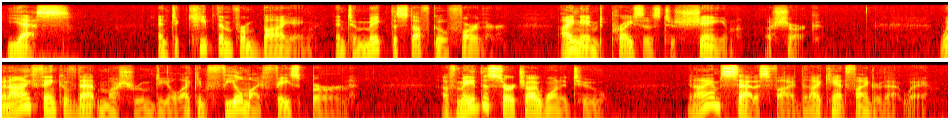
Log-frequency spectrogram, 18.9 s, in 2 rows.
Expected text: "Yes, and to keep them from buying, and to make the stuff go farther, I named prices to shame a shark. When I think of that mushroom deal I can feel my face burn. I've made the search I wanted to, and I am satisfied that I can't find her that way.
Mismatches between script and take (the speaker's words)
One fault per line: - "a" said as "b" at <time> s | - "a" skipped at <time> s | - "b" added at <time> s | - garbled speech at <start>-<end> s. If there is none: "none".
none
